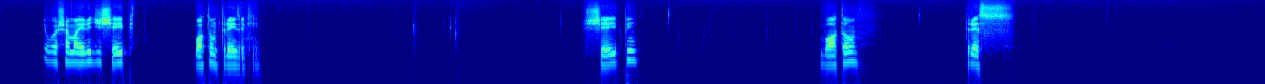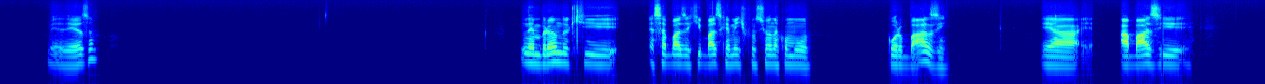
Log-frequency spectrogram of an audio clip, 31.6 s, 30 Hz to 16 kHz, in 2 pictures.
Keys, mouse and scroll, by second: 10.0 t.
